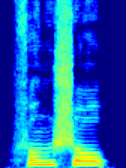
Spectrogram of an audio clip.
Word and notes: 丰收: fēng shōu

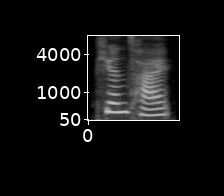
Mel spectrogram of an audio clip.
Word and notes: 天才: tiān cái

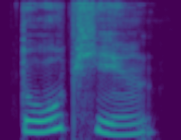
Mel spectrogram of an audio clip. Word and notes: 毒品: dú pǐn

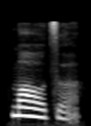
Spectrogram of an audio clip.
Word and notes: 帽子: mào zi

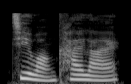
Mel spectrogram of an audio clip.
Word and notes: 继往开来: jì wǎng kāi lái

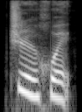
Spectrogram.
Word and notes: 智慧: zhì huì

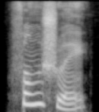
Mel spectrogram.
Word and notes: 风水: fēng shuǐ

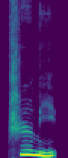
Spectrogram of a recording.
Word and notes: 痴迷: chī mí

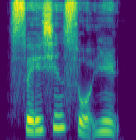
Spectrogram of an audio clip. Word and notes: 随心所欲: suí xīn suǒ yù

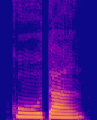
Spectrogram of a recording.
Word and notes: 孤单: gū dān

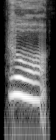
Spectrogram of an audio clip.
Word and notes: 若: ruò

